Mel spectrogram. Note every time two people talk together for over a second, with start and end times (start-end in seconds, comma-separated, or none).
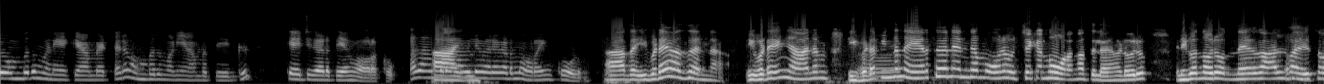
none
